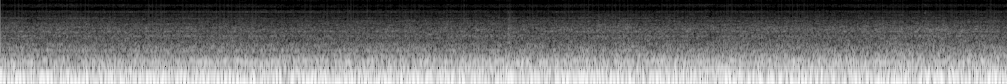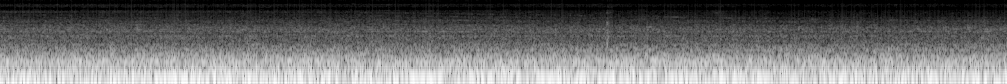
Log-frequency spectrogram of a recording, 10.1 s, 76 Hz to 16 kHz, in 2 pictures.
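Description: Cabin noise in a Boeing 737-900ER on short final and over the runway: a steady low rumble of the CFM56-7B turbofan engines and airflow, heard from a window seat just ahead of the engine.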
